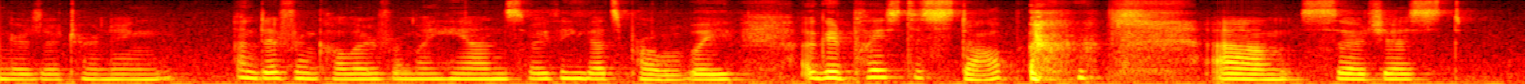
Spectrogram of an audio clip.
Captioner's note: chuckles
